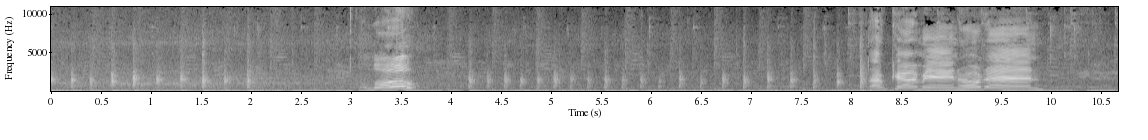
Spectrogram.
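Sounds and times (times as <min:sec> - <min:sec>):
knocking on a door: 0:00.0 - 0:02.2, 0:04.2 - 0:08.5
speech: 0:03.2 - 0:03.7, 0:08.2 - 0:10.0.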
